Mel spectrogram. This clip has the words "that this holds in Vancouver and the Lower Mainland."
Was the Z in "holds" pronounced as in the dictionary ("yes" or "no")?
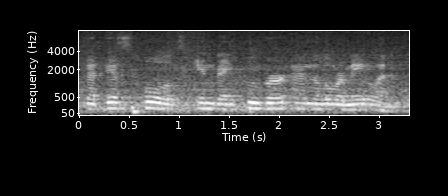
yes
